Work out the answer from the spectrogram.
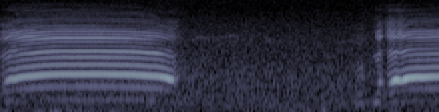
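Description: A sheep from a flock kept with a livestock guard dog gives one long, steady, high bleat, then a second bleat begins after a short quiet gap and is cut off.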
